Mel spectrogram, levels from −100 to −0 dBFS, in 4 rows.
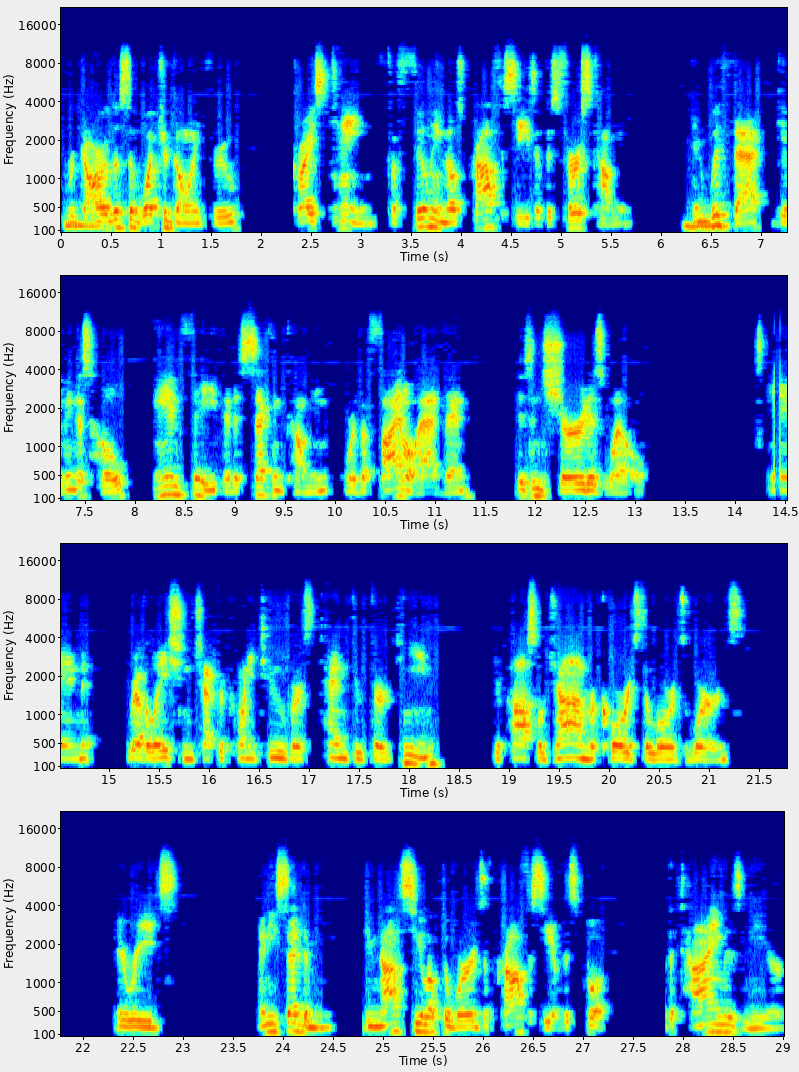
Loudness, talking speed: -25 LUFS, 150 wpm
